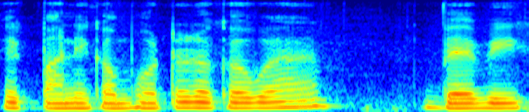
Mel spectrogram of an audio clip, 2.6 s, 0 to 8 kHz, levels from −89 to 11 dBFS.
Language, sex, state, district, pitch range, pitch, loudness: Hindi, male, Bihar, Patna, 125-140 Hz, 130 Hz, -17 LUFS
